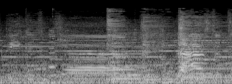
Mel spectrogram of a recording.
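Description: Two acoustic guitars strummed together in a live duet, playing chords, with a sharp strum about a second in and another near the end.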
